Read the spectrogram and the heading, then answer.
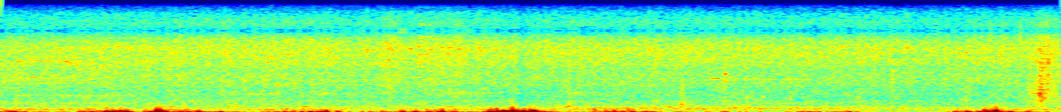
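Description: Wind blows in low, rumbling gusts that swell and ease unevenly, with a soft rustle beneath; no voices are heard.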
